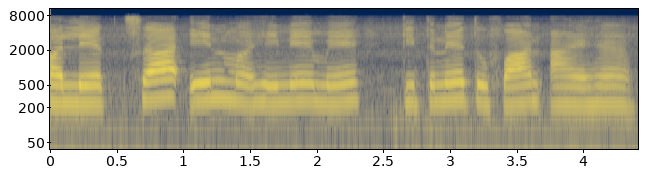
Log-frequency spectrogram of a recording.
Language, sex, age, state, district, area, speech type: Hindi, male, 30-45, Uttar Pradesh, Sonbhadra, rural, read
